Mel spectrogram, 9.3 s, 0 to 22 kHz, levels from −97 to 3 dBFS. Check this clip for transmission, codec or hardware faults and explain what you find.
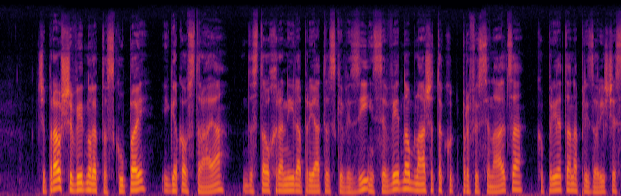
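Two kinds of fault turn up: a playback-rate step that detunes the sound twice, and three places where compressed frames were skipped.

Drift correction step, 0.92 to 2.08 s and 6.60 to 7.23 s: the playback rate drops by 6.2 percent and the pitch falls by about 111 cents, a little more than a semitone. The cause is likely clock-matching software slowing playback in one step to refill its buffer. Everything sounds slower and flatter for those stretches.

Compressed frames skipped, at 1.36 s, 2.64 s and 5.52 s: whole blocks of encoded audio were never played, either because they were missing from the stream or because the decoder rejected them as damaged. The sound leaps forward by roughly 200 ms, 150 ms and 400 ms, amounts that fit multiples of a 32 ms frame. The first skip falls inside the first slowed stretch.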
